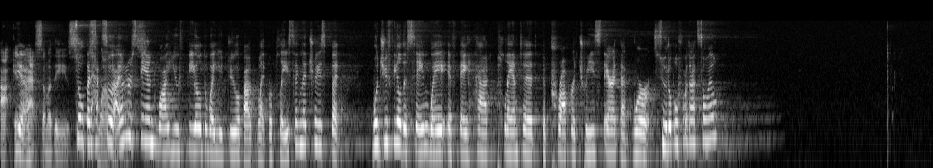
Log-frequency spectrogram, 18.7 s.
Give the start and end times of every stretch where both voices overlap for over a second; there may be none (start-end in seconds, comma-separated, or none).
1.5-2.9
